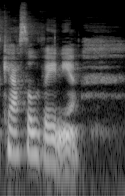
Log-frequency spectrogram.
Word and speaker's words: Castlevania: forgot to mention castlevania castlevania yeah because it should rhyme with transylvania so it's castlevania i love that show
